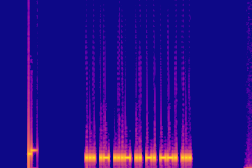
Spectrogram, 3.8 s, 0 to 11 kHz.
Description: Morse code, heard as a keyed tone, about 46 wpm, 700 Hz. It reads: SAVINGS
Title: Sentences from Top 1200 Words - New Word Drill Alt - 45wpm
